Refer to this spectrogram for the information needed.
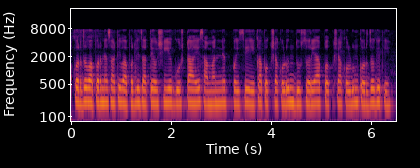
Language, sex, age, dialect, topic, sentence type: Marathi, female, 25-30, Varhadi, banking, statement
